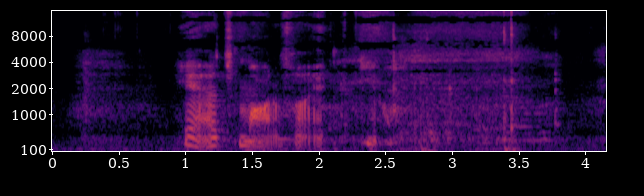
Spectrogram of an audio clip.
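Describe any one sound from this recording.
A small toy car rolls and rattles across a wooden table.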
